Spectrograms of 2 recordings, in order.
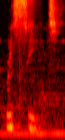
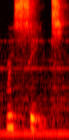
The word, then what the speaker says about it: receipt: again ladies this word we do not pronounce the p it's silent so we say receipt receipt okay so after you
